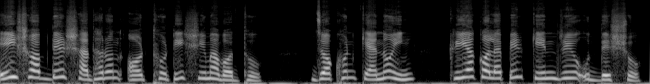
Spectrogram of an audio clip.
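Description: Speech, with a crude rate conversion running through the whole clip. Samples are dropped or repeated with no filtering, which fits a 48 kHz to 44.1 kHz change. The repeating error adds an inharmonic, gritty fizz roughly 25 dB below the speech, strongest on loud and bright sounds.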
